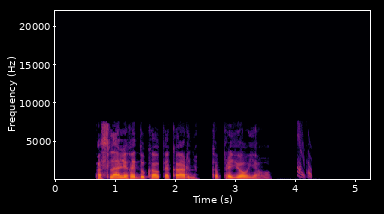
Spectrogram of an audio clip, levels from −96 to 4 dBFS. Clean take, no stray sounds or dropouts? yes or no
no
